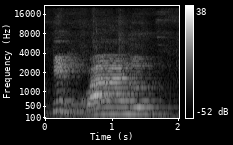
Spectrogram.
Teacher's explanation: Diperhatikan, tegas, bukan kiwanun seperti ketika di luar kalimat, tapi jika di dalam kalimat dibaca jelas. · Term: idgham wajib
